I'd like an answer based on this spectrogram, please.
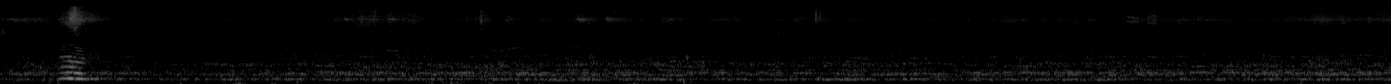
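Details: Honey bee colonies at hives in western Augsburg, a steady dense hum of many bees buzzing without pause, with one brief louder buzz of a bee passing close early on.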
